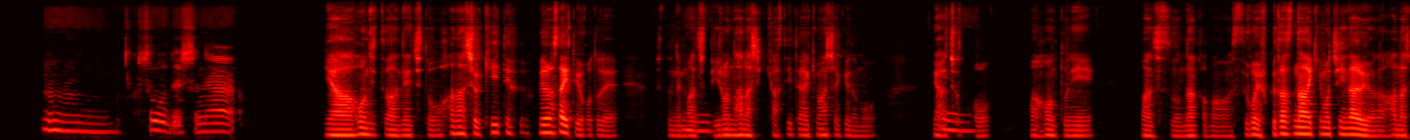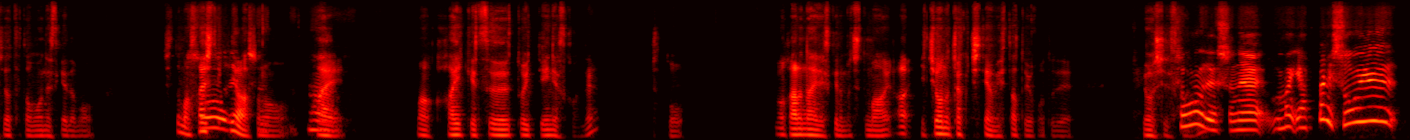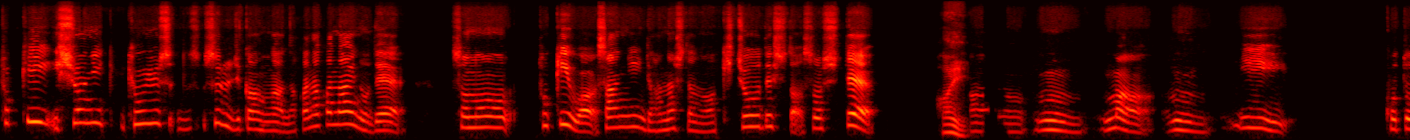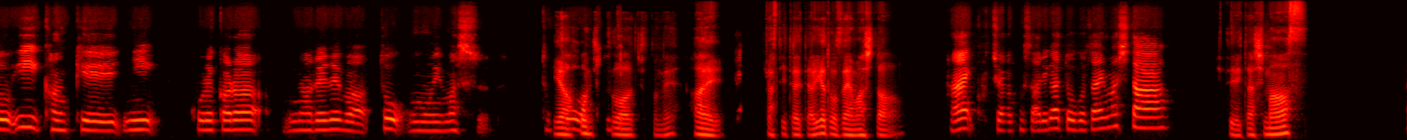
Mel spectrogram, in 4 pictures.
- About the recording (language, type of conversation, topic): Japanese, advice, 建設的でない批判から自尊心を健全かつ効果的に守るにはどうすればよいですか？
- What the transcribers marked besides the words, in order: other background noise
